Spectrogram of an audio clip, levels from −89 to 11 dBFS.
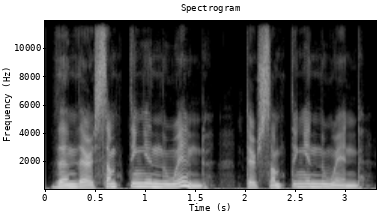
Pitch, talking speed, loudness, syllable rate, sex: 190 Hz, 180 wpm, -16 LUFS, 6.1 syllables/s, female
